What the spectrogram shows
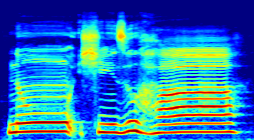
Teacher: یہ گول والی ہا ہے، حلق کے آخر یا سینے کے بیچ سے پڑھتے ہیں، اس ہا کو باریک نہیں پڑھتے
